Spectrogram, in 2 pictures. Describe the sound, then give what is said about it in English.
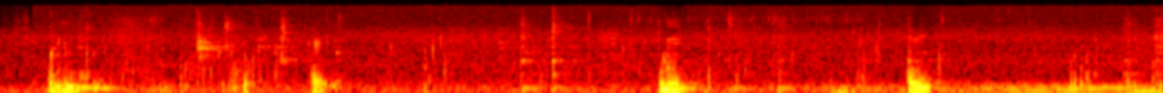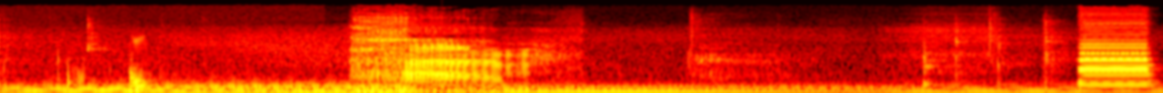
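The horn of the Spirit Mobile, an old converted RV, blares in a long, low, steady honk that holds for several seconds and shifts pitch slightly, following a stretch of clicks and splashy pouring sounds. “Do the other podcasts you listen to have a horn?”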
